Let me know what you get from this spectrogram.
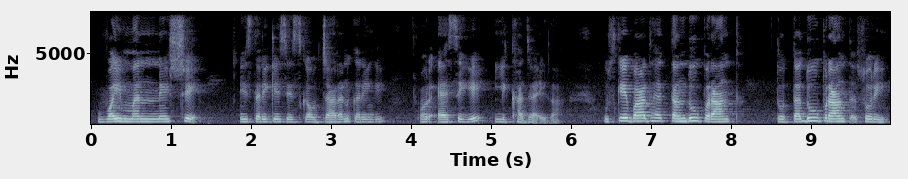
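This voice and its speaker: A woman teaching Hindi spelling online for exam candidates, pronouncing words slowly syllable by syllable and correcting her own slips. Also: lowish voice. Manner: slow, careful syllable-by-syllable pronunciation, self-correcting.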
